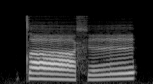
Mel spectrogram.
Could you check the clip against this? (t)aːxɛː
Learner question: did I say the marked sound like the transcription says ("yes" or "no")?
yes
